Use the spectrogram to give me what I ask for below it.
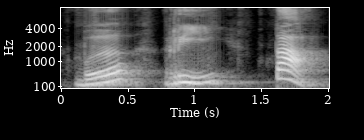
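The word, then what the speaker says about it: berita: শুনতে সেটা হলো বরিতা বরি তা উচ্চারণটা হবে বরি তা বরিতা মানে কিন্তু খবর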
